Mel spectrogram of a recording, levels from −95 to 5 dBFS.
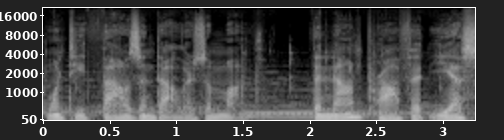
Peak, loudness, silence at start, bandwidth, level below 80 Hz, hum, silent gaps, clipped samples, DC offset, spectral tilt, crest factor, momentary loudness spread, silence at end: -8 dBFS; -28 LUFS; 0 s; 20 kHz; -42 dBFS; none; none; under 0.1%; under 0.1%; -4.5 dB/octave; 18 dB; 9 LU; 0 s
